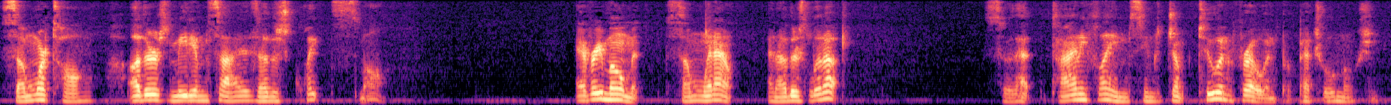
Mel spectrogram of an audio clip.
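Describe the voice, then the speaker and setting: A man reads a fairy tale aloud as a storyteller. His voice is mid-range with a husky, breathy grain. The narration is scripted and delivered as a dramatic reading. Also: medium pitch, measured pace, pauses often, darkish tone.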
